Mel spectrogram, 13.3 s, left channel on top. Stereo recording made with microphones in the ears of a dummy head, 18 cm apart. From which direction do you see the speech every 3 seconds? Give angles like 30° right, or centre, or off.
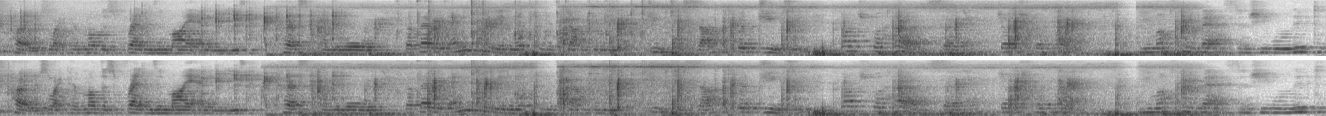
30° right, 20° left, 50° left, 60° left, 60° left.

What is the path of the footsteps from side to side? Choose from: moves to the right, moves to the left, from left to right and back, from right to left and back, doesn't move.
moves to the left.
